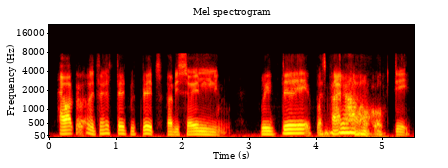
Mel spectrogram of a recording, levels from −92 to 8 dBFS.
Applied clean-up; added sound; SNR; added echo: neural diffusion model UNIVERSE++.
